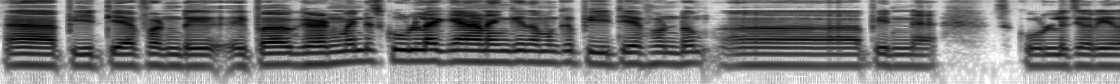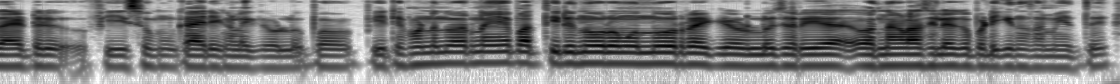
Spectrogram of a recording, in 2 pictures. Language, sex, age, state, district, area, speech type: Malayalam, male, 45-60, Kerala, Kozhikode, urban, spontaneous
